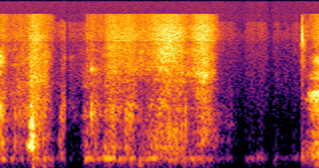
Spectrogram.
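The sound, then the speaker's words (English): A dog gives one sharp bark in the background, followed by a stretch of rough, muffled grumbling noise before it goes quiet; fairly faint. “Justin is muting himself now because his dog is in the background”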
